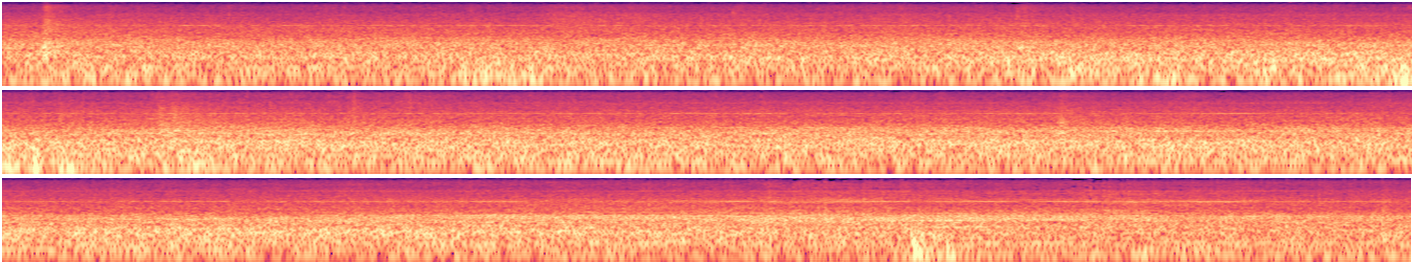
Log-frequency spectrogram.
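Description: Steady din of a fruit-canning line's washing and grading machinery running, with a thin, steady high whine through it.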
